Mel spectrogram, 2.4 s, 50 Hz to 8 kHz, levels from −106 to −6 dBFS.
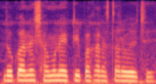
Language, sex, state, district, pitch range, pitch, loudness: Bengali, male, West Bengal, Cooch Behar, 165-180 Hz, 175 Hz, -16 LUFS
